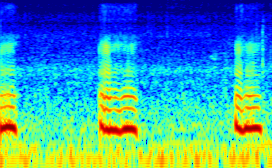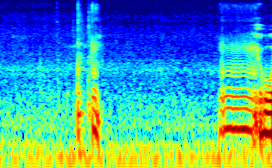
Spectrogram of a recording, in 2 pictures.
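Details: House cat sleeping deeply indoors and not waking when someone tries to rouse it. Low, buzzy snores come in short bursts about every two seconds, four in all, with quiet gaps between them.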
